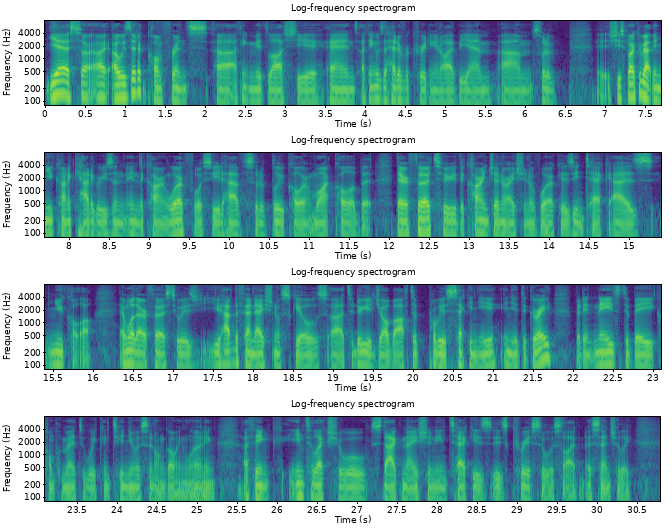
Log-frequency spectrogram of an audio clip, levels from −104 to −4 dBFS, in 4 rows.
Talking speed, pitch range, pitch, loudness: 215 wpm, 90-105 Hz, 95 Hz, -29 LUFS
